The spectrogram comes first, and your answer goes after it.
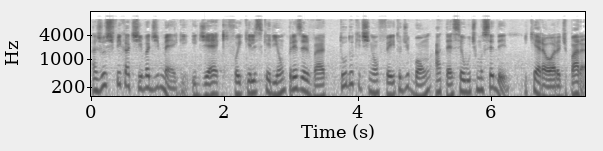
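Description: Fairly high and somewhat breathy, a man's voice moves at a moderate pace with very wide pitch swings and hardly any pauses. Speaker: student radio host. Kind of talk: scripted narration.

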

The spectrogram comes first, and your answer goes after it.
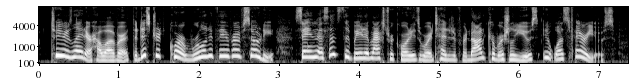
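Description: A woman speaks very fast at a high pitch, with very wide pitch swings and hardly any pauses. The recording is very clean, with a silent background and a dry, close sound with no echo. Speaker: history podcast host. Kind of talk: scripted narration. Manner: formal.

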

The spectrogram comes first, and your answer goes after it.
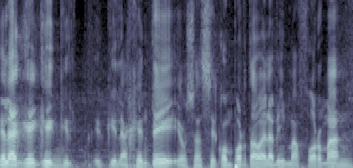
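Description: A man with a medium pitch talks at a fairly quick pace. His pitch swings very widely. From Argentina. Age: 50s. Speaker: punk rock musician. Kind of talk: radio interview. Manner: halting.

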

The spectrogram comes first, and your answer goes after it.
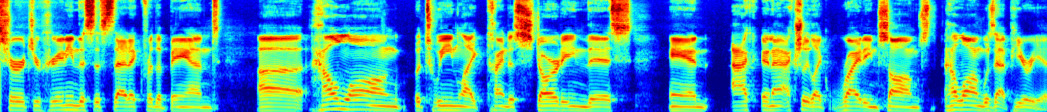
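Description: Speaking at a fairly slow pace, a man with an ordinary speaking voice keeps medium pitch, ordinary pitch variation and very even loudness. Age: 30s. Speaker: podcast host. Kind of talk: casual chat.

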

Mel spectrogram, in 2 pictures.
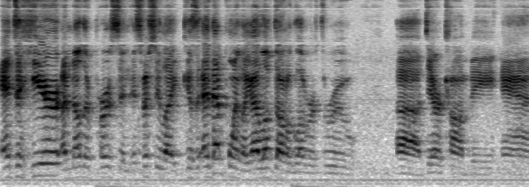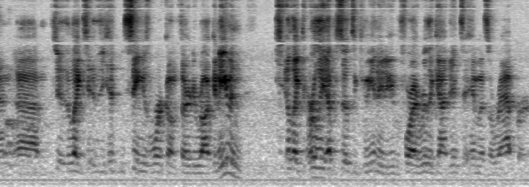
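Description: A man in an American accent talks at a very fast pace, with big swings in loudness. There is noticeable background noise. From Baltimore, US. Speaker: filmmaker and writer. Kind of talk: casual chat. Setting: video call. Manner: soft-spoken.

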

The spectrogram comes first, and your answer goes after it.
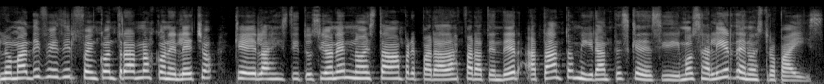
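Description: A woman with a high voice and ordinary pitch variation talks at a moderate speed. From Venezuela. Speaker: migrant, program participant. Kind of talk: testimony.

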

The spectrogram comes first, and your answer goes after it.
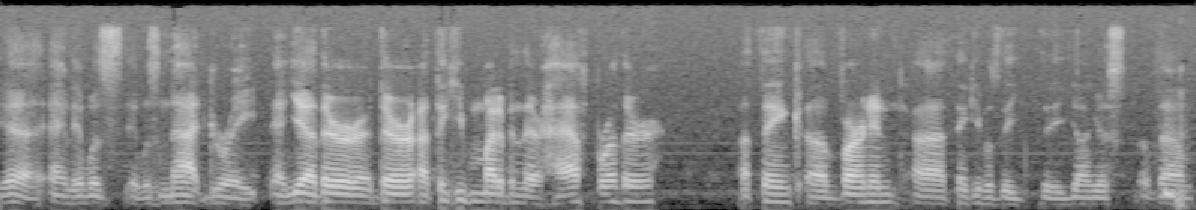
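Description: With an American accent, a man speaks at a very deep, low pitch. His delivery is fairly slow, in a monotone, flat intonation. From Cleveland, Ohio, US. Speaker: podcast guest, hip hop fan. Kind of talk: casual chat.

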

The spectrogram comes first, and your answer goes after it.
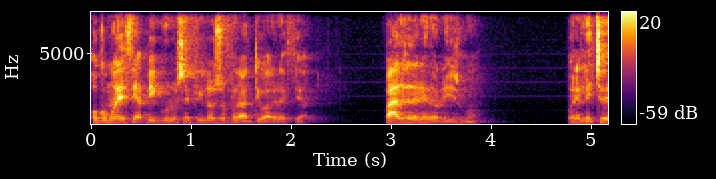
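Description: A man with a fairly high pitch talks with lively intonation. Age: 30s. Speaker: philosopher. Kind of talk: casual chat.

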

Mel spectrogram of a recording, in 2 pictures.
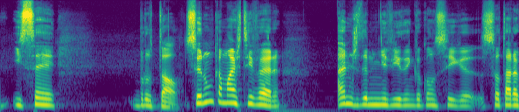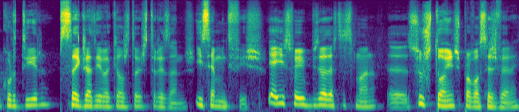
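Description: A man with a European Portuguese accent, fairly high-pitched, dark and mellow in tone, very fast, with lively intonation, on a very clean recording with a silent background. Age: 20s. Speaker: podcast host. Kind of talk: solo casual monologue. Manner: animated.

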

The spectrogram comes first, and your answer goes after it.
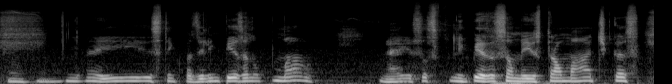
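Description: The man's voice sits fairly high in pitch and carries a dark, mellow tone. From interior of São Paulo state, Brazil (Ourinhos). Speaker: civil engineer, illness survivor. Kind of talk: testimony.

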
